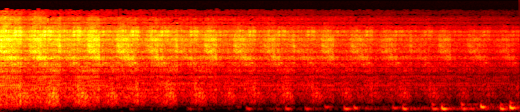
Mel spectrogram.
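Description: Breakdown in a melodic house/techno DJ mix: the kick drum drops out, leaving an airy wash of synth noise with a soft pulsing rhythm that fades down.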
